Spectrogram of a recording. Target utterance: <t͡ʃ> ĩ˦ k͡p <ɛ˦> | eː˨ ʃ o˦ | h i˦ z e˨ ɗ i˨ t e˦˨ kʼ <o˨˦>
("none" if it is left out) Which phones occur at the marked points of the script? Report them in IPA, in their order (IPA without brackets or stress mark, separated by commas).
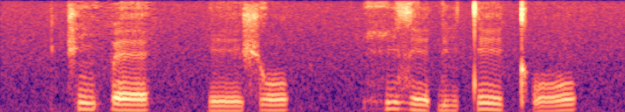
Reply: t͡ʃ, ɛ˦, o˨˦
